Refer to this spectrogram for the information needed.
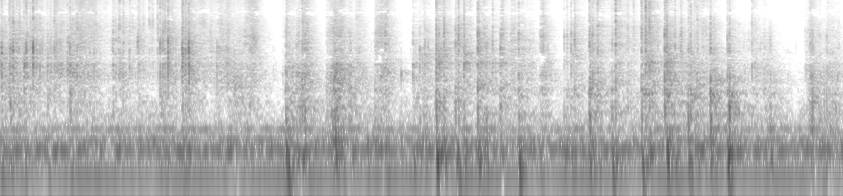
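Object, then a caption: Beeswax-coated cotton food wrap. A flat sheet of beeswax-coated cotton food wrap is held up, then scratched and tapped with fingertips and short nails before being folded and crinkled. Quick, dry taps and scratchy crinkles come in a rapid, uneven stream over a steady low hum, each sound dying away almost at once.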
